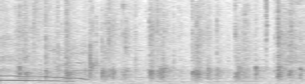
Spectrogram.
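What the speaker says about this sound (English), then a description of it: "Give a round of applause for yourselves for being out here" An audience at the Pickleball World Series in Dubai applauds, a brief burst of clapping that opens with a faint electronic tone, with the claps thinning into scattered, uneven bursts.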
